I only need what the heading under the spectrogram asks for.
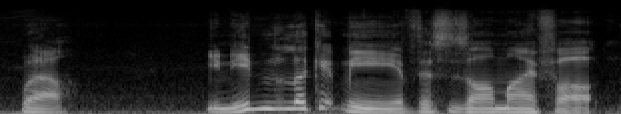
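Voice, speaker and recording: Proud young princess, voiced plainly by a man, storybook reading with lively inflection. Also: medium pitch, normal speed. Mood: composed. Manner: reads the lines plainly in his own voice. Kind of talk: reading a novel aloud.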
